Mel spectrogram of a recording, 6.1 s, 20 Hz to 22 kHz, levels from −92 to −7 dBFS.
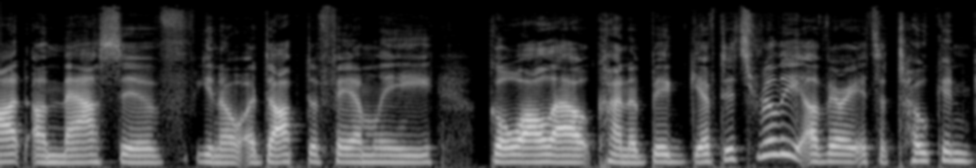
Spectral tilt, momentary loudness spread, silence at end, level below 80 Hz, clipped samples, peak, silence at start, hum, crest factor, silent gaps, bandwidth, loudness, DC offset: -5 dB/octave; 11 LU; 0 s; -66 dBFS; under 0.1%; -12 dBFS; 0 s; none; 18 dB; none; 19 kHz; -29 LUFS; under 0.1%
